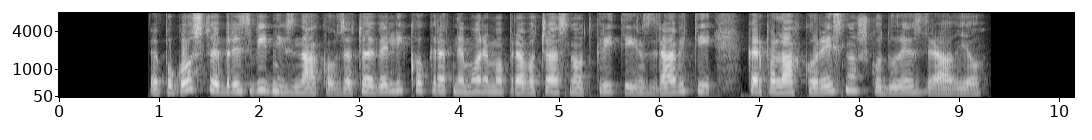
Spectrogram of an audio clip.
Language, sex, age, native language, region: Slovenian, female, 60+, Croatian, Savinja region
